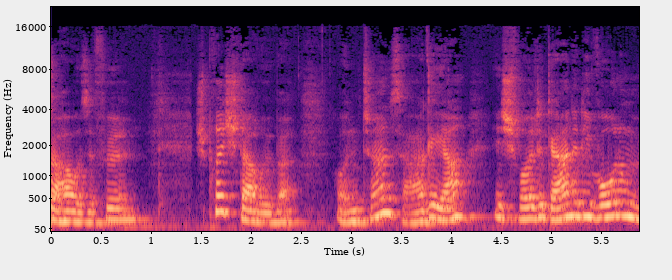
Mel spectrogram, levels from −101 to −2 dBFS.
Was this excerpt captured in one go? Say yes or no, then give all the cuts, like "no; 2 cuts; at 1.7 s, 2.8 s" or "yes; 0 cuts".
no; 1 cut; at 1.4 s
